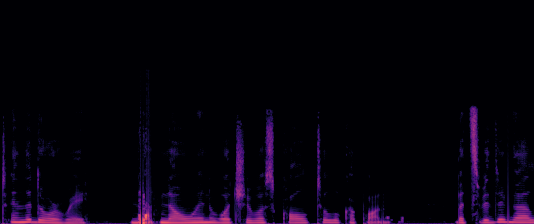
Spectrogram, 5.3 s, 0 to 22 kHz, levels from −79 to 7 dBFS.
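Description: Speech with corrupt frames decoded at 1.38–1.52 s, 3.81–4.03 s and 5.07–5.09 s. Damaged compressed frames were played anyway, giving squeaky bursts as energy lands at wrong frequencies. The spectrogram shows short misplaced streaks, the first one loud, the later two much fainter.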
